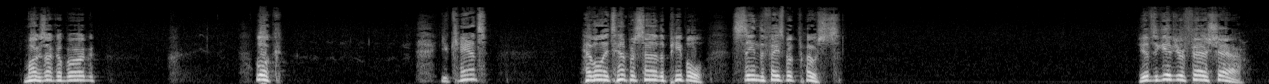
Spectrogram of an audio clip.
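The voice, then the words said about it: Bernie Sanders impression. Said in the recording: “My Bernie Sanders impression isn't that great, but it's not that bad either ... I think that fucking for Bernie Sanders impression was pretty much dead on.”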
